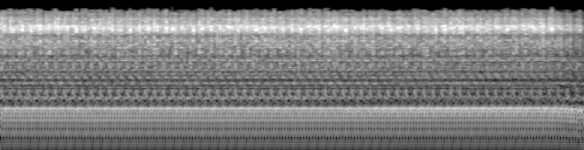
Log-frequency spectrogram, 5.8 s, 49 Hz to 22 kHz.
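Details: 1968 Detroit (GM) 3-53T two-stroke turbo diesel, first cold start after total overhaul, engine 4.5°C/40°F, outside -3°C; loud, steady, even idle with deep drone, no misses, stone cold, good oil pressure, no leaks; normal idle.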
